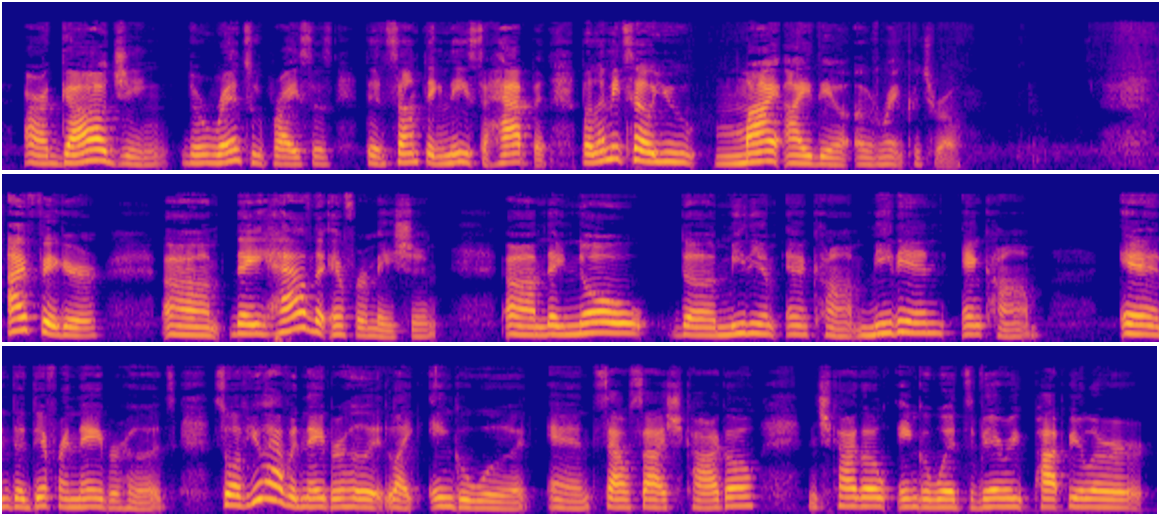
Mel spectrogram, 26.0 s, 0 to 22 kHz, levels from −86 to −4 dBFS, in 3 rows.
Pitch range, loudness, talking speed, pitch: 180-215 Hz, -23 LUFS, 125 wpm, 195 Hz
